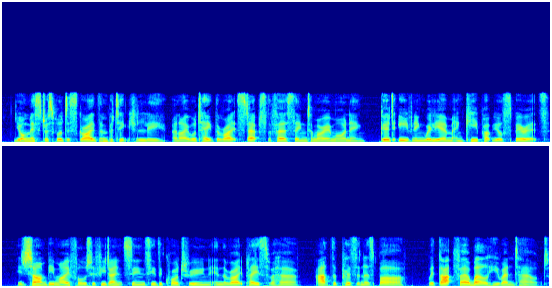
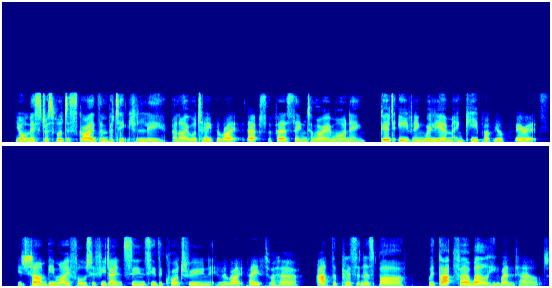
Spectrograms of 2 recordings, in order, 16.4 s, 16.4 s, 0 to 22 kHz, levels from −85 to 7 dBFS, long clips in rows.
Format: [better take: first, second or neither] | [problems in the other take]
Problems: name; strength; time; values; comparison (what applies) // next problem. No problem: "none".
first | noise reduction (neural mask model DeepFilterNet 3)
